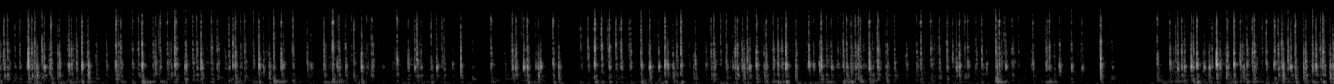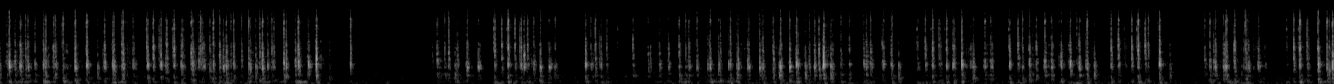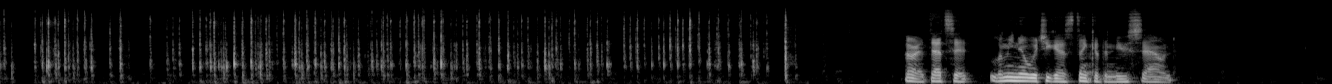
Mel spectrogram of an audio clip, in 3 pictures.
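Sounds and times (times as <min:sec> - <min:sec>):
mechanical keyboard typing: 0:00.0 - 0:16.7, 0:17.7 - 0:34.7.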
